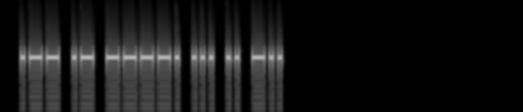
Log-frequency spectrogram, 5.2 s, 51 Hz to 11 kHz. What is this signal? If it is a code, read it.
Morse code, heard as a keyed tone, about 28 wpm, 700 Hz. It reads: WA9SID
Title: USA Call Signs - 6 Characters - Repeated 2x - 28wpm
